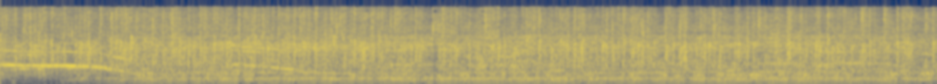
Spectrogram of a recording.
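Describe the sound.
Audience applause and cheering for a comedian visiting from New York: a dense, continuous wash of clapping and crowd noise that stays loud and even from start to finish.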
